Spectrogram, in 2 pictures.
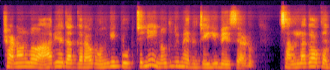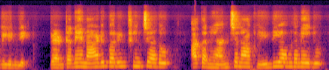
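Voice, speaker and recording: Woman narrator, novel audiobook, dramatic expressive reading, middle pitch. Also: moderate pace, poor audio.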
